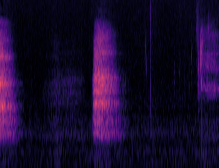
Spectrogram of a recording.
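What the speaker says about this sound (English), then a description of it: "Taking a minute to recover my breath." Heavy breathing at high altitude while recovering breath: three loud, close gasping exhales, the second strongest, separated by quieter pauses.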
